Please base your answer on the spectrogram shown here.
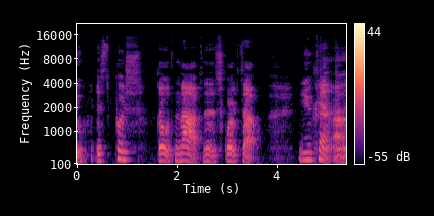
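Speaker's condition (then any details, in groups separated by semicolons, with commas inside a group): ALS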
